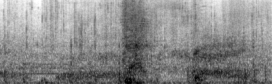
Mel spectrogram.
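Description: A sword swishes through the air.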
